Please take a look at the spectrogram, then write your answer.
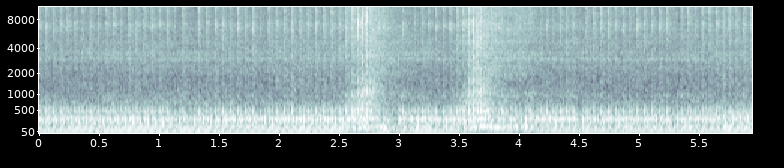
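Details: Yamaha YFZ450 single-cylinder quad after engine rebuild, new ignition parts and carburetor rejetting (main, pilot, leak, starter jets); thumps at a crisp, steady idle, picks up cleanly on two quick throttle blips and settles back evenly; healthy idle.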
